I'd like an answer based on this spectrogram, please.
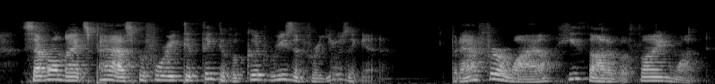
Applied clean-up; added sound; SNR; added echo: neural separator model SepFormer DNS4.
